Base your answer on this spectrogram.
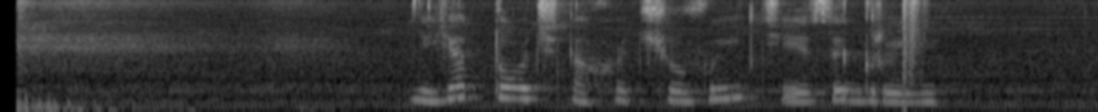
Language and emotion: Russian, sad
